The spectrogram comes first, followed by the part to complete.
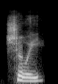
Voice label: "showy", Indian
